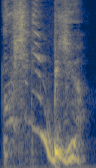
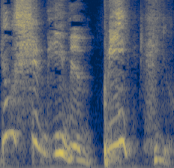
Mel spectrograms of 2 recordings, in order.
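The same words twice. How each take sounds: First: "You shouldn't even be here" said much higher; more heated. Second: Heated. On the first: Scolding his friend at the door, the repeat pitched much higher. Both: Retold or imitated. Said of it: "I'm still heated".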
